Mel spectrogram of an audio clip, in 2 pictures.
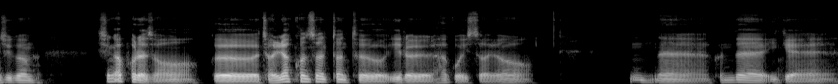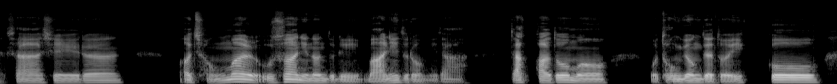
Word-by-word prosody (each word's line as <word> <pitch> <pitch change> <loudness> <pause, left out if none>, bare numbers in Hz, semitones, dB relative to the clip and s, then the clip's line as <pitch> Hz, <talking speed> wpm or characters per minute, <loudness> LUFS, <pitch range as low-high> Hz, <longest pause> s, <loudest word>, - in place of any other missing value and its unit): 지금 95 -2 -2 0.6
싱가포르에서 70 +2 +1
그 75 -3 +7
전략 130 +10 +4
컨설턴트 115 - +2
일을 75 -3 +1
하고 - - -3
있어요. 75 +3 -5 1.0
음 105 -1 -11
네. 75 -6 -5
근데 100 -1 -2
이게 65 -4 -4
사실은 85 +4 -5 0.6
어 - - -2
정말 110 +11 0
우수한 115 +5 0
인원들이 80 -7 -3
많이 75 +8 -1
들어옵니다. 65 -8 -10 0.4
딱 - - -2
봐도 95 +4 +2
뭐 85 -4 -1 0.4
뭐 - - -5
동경대도 80 -2 0
있고 105 +3 +2
85 Hz, 210 characters per minute, -22 LUFS, 75-100 Hz, 1.0 s, 그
